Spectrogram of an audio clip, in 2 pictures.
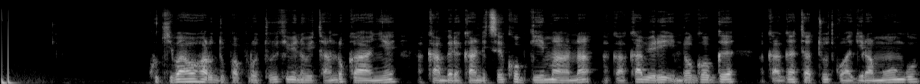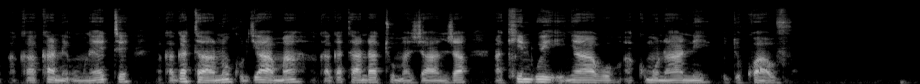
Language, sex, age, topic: Rundi, male, 25-35, education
